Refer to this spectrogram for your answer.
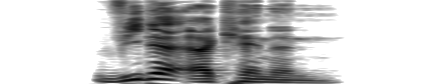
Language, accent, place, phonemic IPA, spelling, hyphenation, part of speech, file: German, Germany, Berlin, /ˈviːdɐʔɛɐ̯ˌkɛnən/, wiedererkennen, wie‧der‧er‧ken‧nen, verb, De-wiedererkennen.ogg
- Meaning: to recognize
